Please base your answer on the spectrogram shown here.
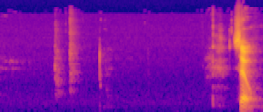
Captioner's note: clicks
